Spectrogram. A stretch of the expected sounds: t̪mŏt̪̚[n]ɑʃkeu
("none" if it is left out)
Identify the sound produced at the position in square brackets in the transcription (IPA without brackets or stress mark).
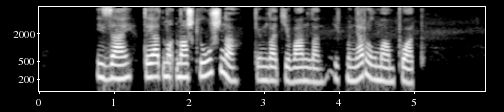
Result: m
